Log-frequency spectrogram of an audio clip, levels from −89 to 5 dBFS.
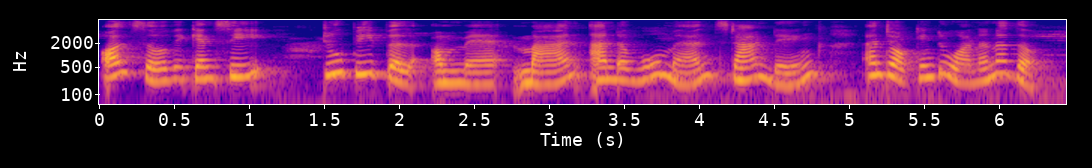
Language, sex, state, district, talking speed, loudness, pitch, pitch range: English, female, Gujarat, Valsad, 165 wpm, -20 LUFS, 270 Hz, 230-310 Hz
